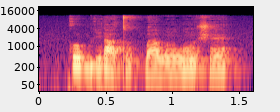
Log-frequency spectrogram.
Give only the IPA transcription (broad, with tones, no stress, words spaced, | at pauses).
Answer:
ko˦ bi˧ɾa˨tu˨˦ ɡ͡ba˧wũ˧wũ˦ ʃɛ̃˧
